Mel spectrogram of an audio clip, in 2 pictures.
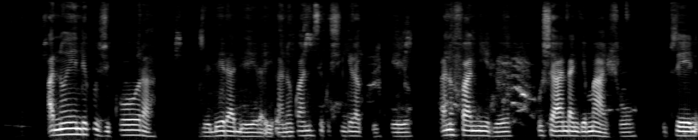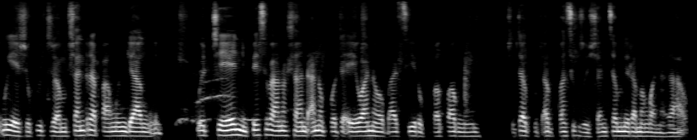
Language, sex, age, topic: Ndau, male, 18-24, education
